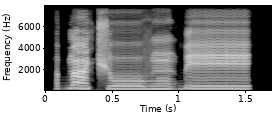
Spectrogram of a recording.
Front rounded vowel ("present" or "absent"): absent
